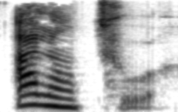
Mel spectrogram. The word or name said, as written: alentour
